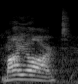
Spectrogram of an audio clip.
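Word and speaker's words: Mayotte: 1989 my art put it's not it's pronounced my art that's also not a country it's also a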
